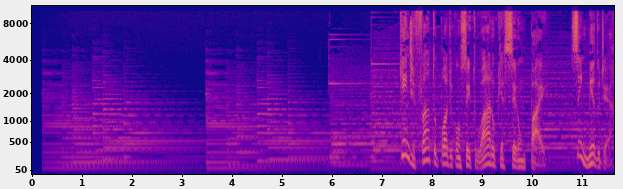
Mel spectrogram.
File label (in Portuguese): Aniv. de Padrasto M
